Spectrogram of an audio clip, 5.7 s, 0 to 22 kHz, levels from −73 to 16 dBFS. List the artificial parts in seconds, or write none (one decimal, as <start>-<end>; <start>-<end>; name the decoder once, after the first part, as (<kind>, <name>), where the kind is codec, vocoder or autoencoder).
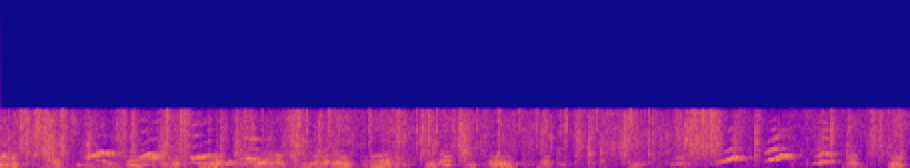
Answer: none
